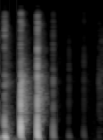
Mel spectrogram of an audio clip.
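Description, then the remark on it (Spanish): A brief, sparse burst of applause: four sharp claps in quick succession, then a few much fainter claps trailing off within about a second. No voices. “Es tan triste el aplauso.”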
